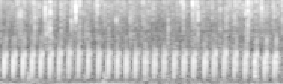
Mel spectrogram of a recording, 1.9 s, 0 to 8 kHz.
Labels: {"label": "biophony, rattle", "recorder": "SoundTrap 500"}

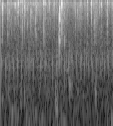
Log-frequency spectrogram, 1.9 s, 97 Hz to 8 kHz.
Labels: {"label": "biophony, rattle", "recorder": "SoundTrap 500"}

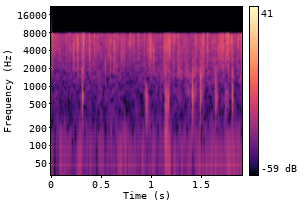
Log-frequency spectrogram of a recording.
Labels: {"label": "biophony, knock croak", "recorder": "SoundTrap 300"}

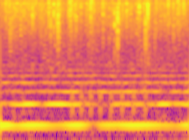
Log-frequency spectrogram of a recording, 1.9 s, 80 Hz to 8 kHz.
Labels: {"label": "biophony, midshipman", "recorder": "SoundTrap 500"}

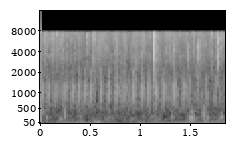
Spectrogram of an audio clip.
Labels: {"label": "biophony, rattle", "recorder": "SoundTrap 500"}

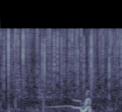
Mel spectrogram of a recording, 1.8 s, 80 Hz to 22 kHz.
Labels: {"label": "biophony, cascading saw", "recorder": "SoundTrap 600 or HydroMoth"}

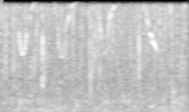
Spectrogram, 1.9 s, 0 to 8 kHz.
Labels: {"label": "biophony, dolphin", "recorder": "SoundTrap 500"}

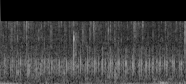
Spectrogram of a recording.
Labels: {"label": "biophony, rattle", "recorder": "SoundTrap 500"}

